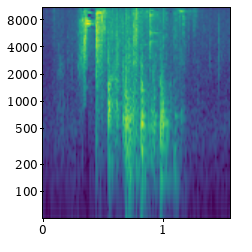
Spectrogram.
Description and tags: Breaking Glass 23
Includes some background noise of wind. Recorded with a black Sony IC voice recorder.
glasses, break, breaking, glass, shatter, pottery, smash, crack, crash, splintering, shards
